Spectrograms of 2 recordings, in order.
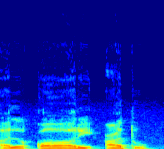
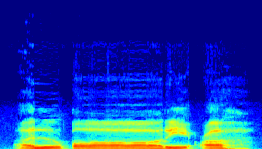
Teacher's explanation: جب ہم اکٹھا پڑھیں گے آیت پہ وقف نہیں کریں گے، رکیں گے نہیں، تو پھر پڑھا جائے گا القارعۃ، اور جب ہم اس پہ وقف کر لیں گے یعنی آیت کمپلیٹ کر لیں گے تو یہ گول تا ہا میں بدل جائے گا، اور تا کے اوپر جو پیش ہے اس کو سائلنٹ کر دیں گے، اس کو نہیں پڑھنا، اور جو تا ہے اس کو ہا بنا دیں گے اور ہا کی آدھی آواز آئے گی، جیسے القارعہ۔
